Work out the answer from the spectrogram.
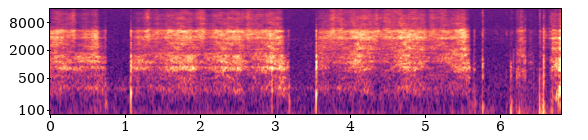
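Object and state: Cardboard box.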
